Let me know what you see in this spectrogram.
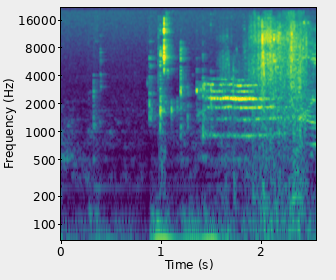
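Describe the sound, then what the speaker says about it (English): A pet cat named Grimbjorn meows at close range over a low thump and some clicking, with a stretched, rising meow toward the end. "My cat is being silly."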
